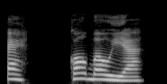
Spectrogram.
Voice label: indonesian phrases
